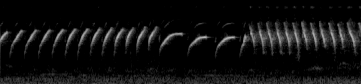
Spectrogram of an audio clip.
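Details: Canary song for training young canaries, a long sharp roll: rapid rising chirps repeated about four per second, a few longer upswept whistles, then a dense fast trill, with faint low background hum.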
